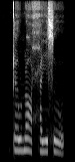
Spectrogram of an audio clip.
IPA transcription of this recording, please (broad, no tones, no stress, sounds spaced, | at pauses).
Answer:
ʈ ə w ɳ ɒ ħ i s u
